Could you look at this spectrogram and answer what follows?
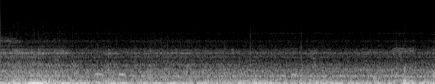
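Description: Car driving on a paved road, heard from inside the cabin: steady low rumble of road and engine noise, with a sharp click near the end.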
